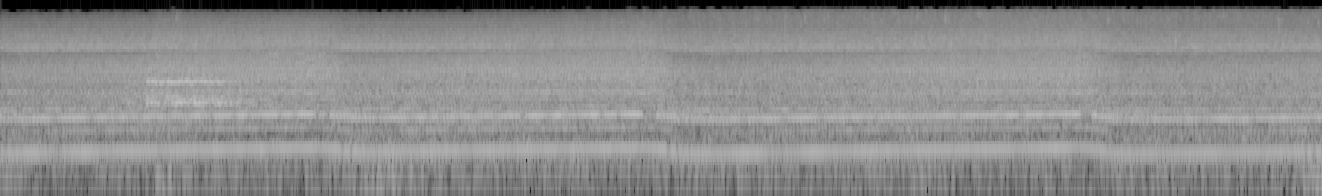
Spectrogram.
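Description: A car engine hums steadily, rising in pitch and dropping with each gear change.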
